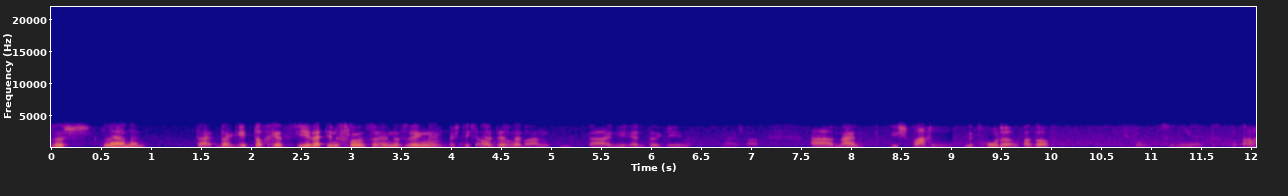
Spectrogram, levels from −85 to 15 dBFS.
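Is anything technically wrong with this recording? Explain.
Yes, there are two faults. The whole clip has gone through a G.729 codec, and packet loss breaks it up twice.

The G.729 coding runs the full length. The band sits between roughly 300 Hz and 3.5 kHz, so nothing bright survives on top. The damage is plainly audible: the speech has that rough, slightly synthetic edge you get when it's rebuilt from a vocal-tract filter, a pitch predictor and a few pulses per frame. That fits an 8 kbit/s G.729A link. The room noise picks up some warble too.

There's VoIP packet loss concealed by the speech codec from 3.78 to 4.03 s, just before "ich auch". About 160 ms is missing, scattered over 200 ms, and the longest gap is 80 ms. The decoder fills each hole by stretching its last pitch and filter while turning the gain down, so the speech turns into a buzzy tone or coloured noise that fades. It then takes a moment to recover. 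The talker also shifts level around 4.0 s, but that's just movement, not the line.

The second loss runs from 8.82 to 9.02 s and is denser, with about 180 ms gone. That amount points to roughly nine dropped 20 ms packets. It has the same character: a stretched buzzy tone or coloured noise that decays rather than clean silence. It sounds weak or distorted for a bit afterwards because each concealed frame builds on the previous bad one.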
